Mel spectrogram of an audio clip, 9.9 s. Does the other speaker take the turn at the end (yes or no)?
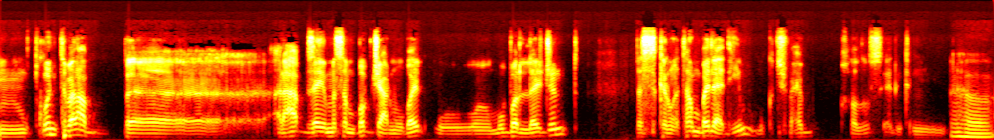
yes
